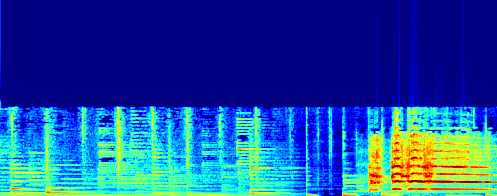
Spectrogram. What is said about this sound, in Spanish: Los gallos.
